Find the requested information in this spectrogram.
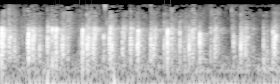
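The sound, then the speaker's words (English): Audience applause, with many quick overlapping claps forming a steady, fairly faint patter that carries on without a break and with no talk over it. “Clap it up for Ayla.”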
